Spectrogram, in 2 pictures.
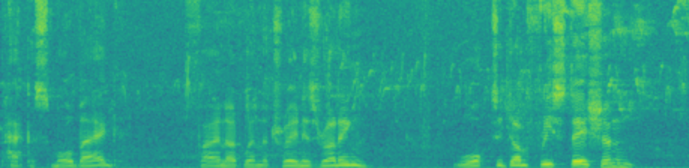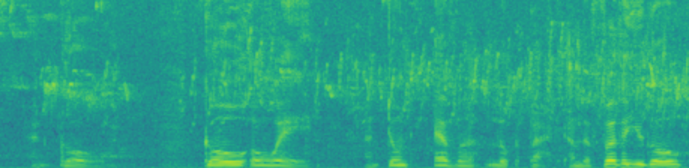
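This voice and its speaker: A man's voice: fairly low pitch, lively intonation, takes it slowly, dark tone. A man playing a weary, cynical doctor in an audio drama, with a hesitant, resigned, fatalistic manner. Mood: earnest urging. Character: weary, cynical, detached male doctor about to leave. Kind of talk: naturalistic audio drama acting. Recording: faint outdoor ambient noise. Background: birdsong, outdoor ambience.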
